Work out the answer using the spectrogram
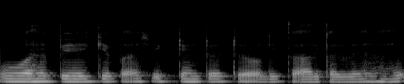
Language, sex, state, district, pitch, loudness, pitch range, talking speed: Hindi, male, Bihar, Sitamarhi, 125 Hz, -32 LUFS, 120-130 Hz, 160 wpm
